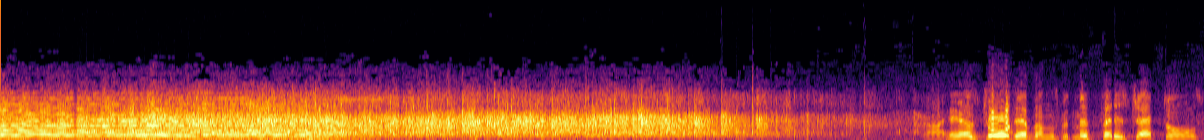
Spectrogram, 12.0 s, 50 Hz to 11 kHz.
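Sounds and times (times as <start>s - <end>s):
audience applauding: 0.4s - 9.4s.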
